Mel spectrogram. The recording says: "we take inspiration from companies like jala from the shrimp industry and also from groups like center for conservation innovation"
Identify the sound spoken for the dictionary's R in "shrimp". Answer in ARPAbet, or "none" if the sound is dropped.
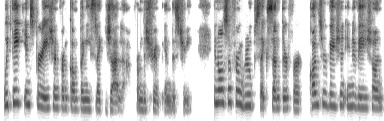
R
